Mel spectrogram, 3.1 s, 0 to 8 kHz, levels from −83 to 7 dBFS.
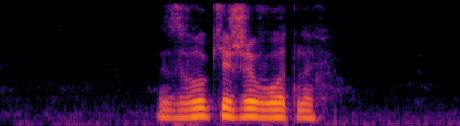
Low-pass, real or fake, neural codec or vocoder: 7.2 kHz; fake; codec, 16 kHz, 16 kbps, FunCodec, trained on Chinese and English, 50 frames a second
